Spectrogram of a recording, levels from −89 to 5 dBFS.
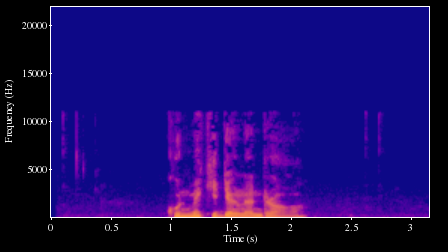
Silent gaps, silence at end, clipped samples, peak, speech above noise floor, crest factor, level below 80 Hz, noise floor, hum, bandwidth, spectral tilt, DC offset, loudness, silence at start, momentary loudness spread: none; 1.05 s; under 0.1%; -10 dBFS; 43 dB; 20 dB; -60 dBFS; -68 dBFS; none; 11.5 kHz; -7 dB/octave; under 0.1%; -26 LUFS; 0.95 s; 16 LU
